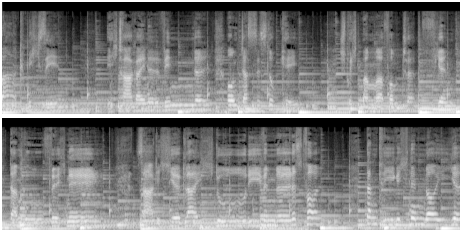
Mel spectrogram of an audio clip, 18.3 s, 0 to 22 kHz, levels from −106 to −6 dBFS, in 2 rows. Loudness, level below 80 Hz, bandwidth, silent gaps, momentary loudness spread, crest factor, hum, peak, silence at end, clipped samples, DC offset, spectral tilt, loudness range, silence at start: -17 LUFS; -22 dBFS; 15.5 kHz; none; 8 LU; 14 dB; none; 0 dBFS; 0 s; under 0.1%; under 0.1%; -6 dB/octave; 4 LU; 0 s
